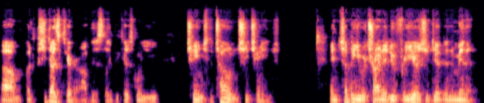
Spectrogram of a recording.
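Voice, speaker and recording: Deep, husky-voiced man co-hosting a podcast. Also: a little fast. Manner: candid and earnest, explains ideas frankly. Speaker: podcast co-host. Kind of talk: casual conversation.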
